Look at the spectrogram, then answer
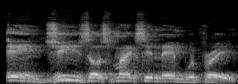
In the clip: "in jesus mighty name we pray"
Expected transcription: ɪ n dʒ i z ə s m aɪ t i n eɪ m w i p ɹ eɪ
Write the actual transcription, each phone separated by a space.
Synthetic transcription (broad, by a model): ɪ n dʒ i z ə s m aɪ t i n eɪ m w i p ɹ eɪ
